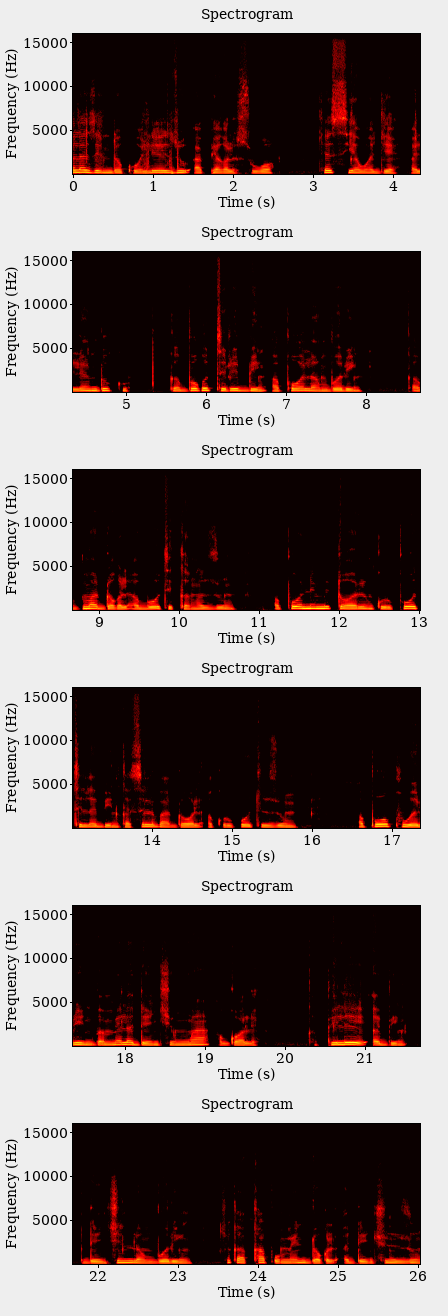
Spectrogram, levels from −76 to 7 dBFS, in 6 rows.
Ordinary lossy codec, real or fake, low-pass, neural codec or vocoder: Opus, 24 kbps; real; 14.4 kHz; none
